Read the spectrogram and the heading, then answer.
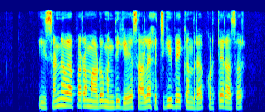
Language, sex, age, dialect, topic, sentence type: Kannada, male, 25-30, Dharwad Kannada, banking, question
